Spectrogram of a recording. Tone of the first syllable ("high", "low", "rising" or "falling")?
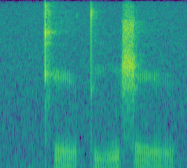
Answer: low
